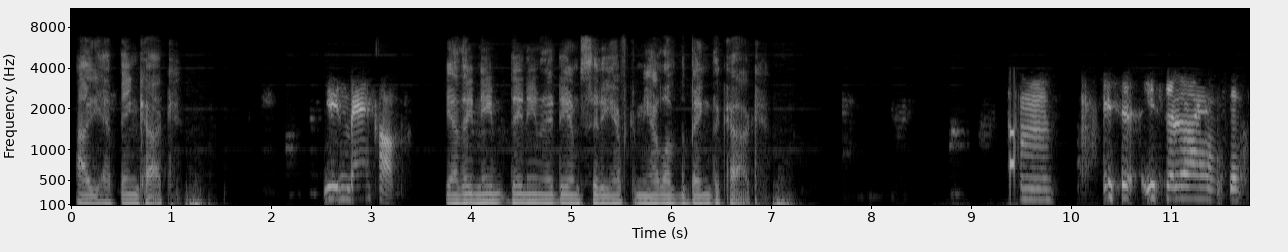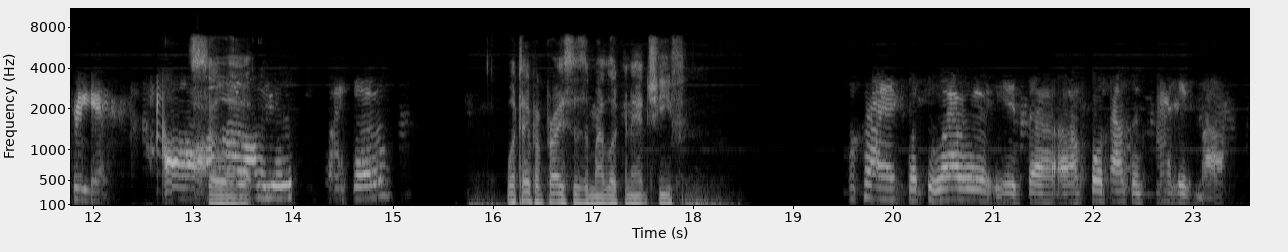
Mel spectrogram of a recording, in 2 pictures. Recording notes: Prank Phone Calls Collection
